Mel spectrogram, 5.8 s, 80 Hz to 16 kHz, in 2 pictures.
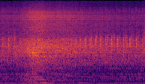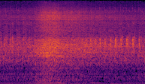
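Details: Cold engine idling with light blips and fast faint metallic ticking knock; knock fades as it warms and is gone at 90°C; hot compression 11 in all cylinders; cause unknown, owner asking.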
